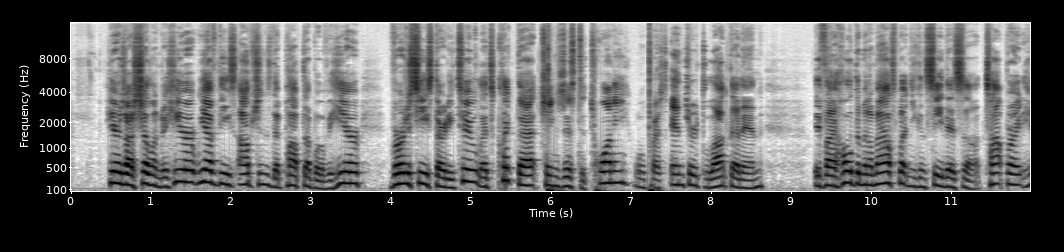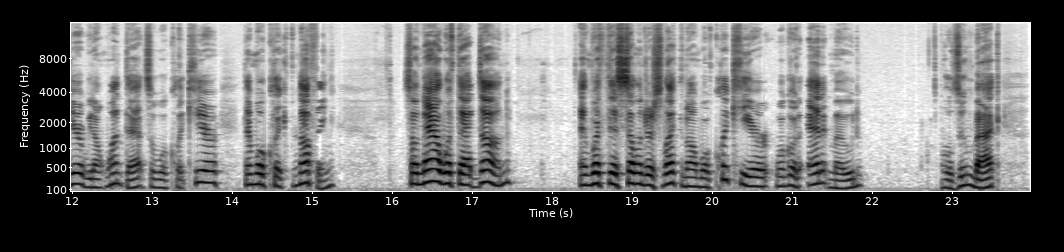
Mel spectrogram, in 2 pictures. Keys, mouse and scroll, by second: 5.0 click, 6.0 2, 6.6 0, 7.3 Return, 9.5 middle click, 13.3 click, 14.7 click, 19.9 click, 21.0 click, 21.1 click, 22.6-23.9 scroll down 2.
